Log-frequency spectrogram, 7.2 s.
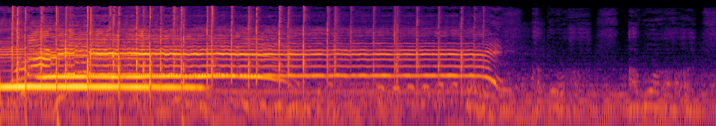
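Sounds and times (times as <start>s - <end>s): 
audience clapping: 0.0s - 5.0s.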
